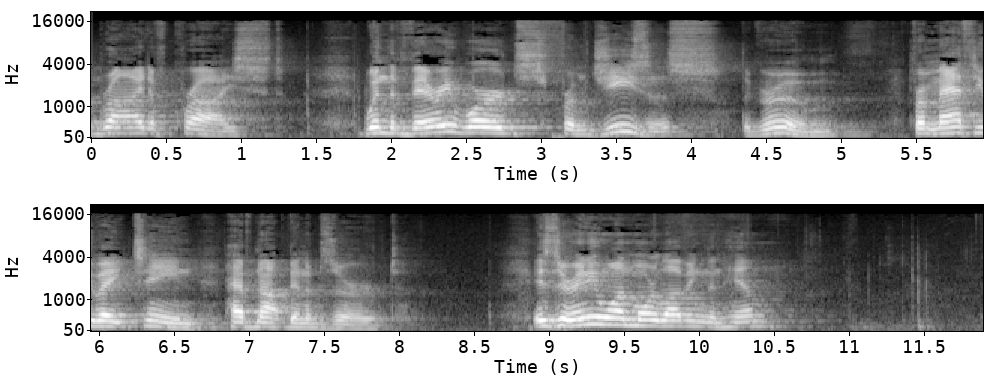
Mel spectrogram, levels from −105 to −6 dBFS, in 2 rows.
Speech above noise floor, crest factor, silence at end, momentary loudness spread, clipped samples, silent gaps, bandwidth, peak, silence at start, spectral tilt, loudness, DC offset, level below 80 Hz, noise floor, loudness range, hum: 46 dB; 16 dB; 1.4 s; 17 LU; under 0.1%; none; 16.5 kHz; 0 dBFS; 0 s; -5.5 dB/octave; -16 LUFS; under 0.1%; -64 dBFS; -62 dBFS; 3 LU; none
